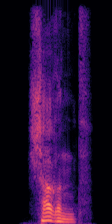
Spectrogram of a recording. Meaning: present participle of scharren
- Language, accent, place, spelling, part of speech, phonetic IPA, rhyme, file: German, Germany, Berlin, scharrend, verb, [ˈʃaʁənt], -aʁənt, De-scharrend.ogg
